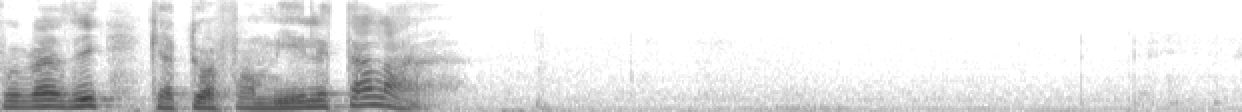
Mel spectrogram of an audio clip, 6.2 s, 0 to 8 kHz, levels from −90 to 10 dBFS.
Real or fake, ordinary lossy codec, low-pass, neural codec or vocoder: real; none; none; none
